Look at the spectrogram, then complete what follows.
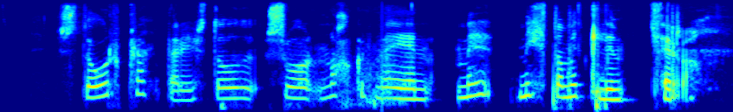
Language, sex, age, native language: Icelandic, female, 12, Icelandic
